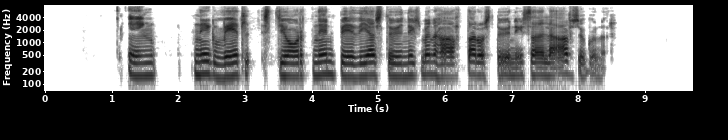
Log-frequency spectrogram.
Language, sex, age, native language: Icelandic, male, 20-29, Icelandic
